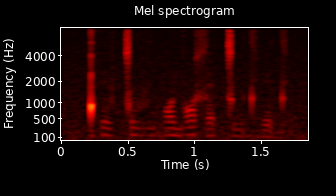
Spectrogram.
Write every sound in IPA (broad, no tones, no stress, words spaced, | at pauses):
ǃʰevǀɨvibɔ jɔsɛ ǀidʱed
